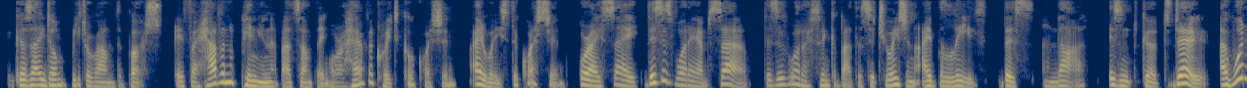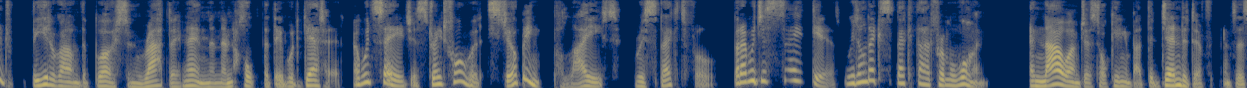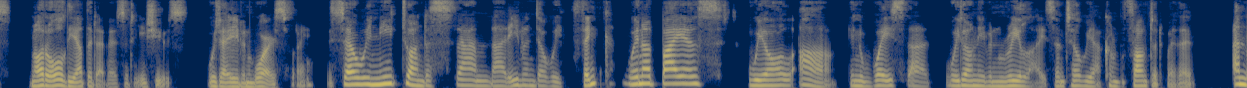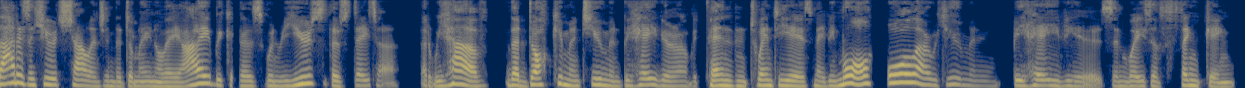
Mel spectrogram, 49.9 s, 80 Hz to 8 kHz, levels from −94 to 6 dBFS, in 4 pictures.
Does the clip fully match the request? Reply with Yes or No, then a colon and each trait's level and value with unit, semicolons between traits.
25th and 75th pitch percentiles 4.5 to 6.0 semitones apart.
Yes: average, 5.1 semitones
